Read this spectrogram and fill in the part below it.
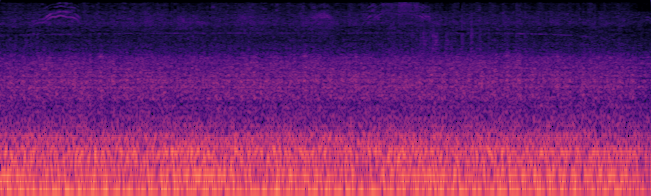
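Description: Engine of a truck hauling scrapped cars along a two-lane road in American Truck Simulator: a steady, loud low-pitched drone with constant rumble and no change in pace throughout.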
